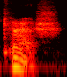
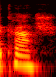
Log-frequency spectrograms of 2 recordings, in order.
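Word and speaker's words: cache: In English, UK English and American English, that is pronounced cash, I believe. C-A-C-H-E? Yeah, cash, yeah. Yeah, we say cash.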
